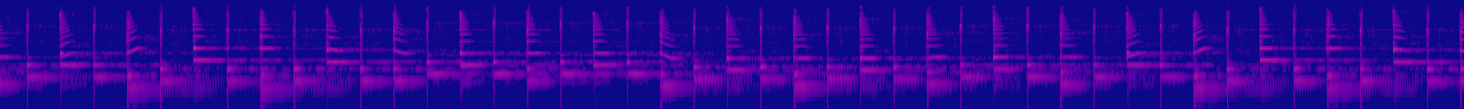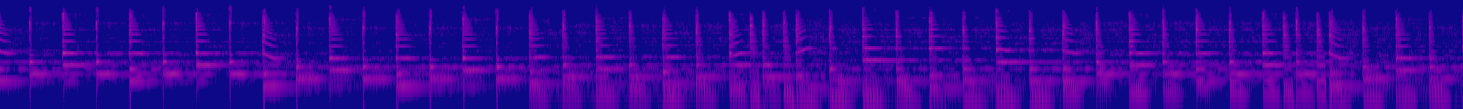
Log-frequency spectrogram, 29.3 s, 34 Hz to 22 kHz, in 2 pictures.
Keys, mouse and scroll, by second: 0.0-1.1 drag, 1.5 KP_1, 2.3 scroll up 4, 3.1-6.2 drag, 6.3 click, 7.4 shift+a, 15.5 click, 16.5 click, 19.9 Tab, 20.4 click, 21.4 click, 22.8 b, 24.2 click, 26.1 click, 26.4 b, 27.7 click.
